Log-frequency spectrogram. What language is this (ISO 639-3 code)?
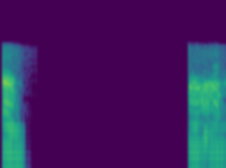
mal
